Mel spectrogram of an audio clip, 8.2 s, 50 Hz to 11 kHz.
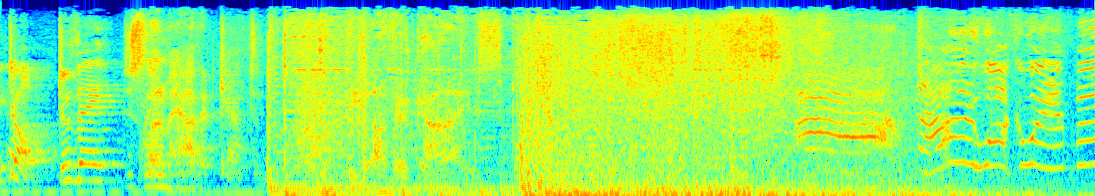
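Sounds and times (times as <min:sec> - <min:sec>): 
speech: 0:00.0 - 0:04.5
loud deep explosion in a movie trailer: 0:03.7 - 0:08.2.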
